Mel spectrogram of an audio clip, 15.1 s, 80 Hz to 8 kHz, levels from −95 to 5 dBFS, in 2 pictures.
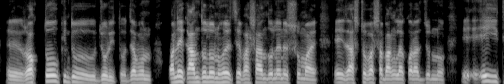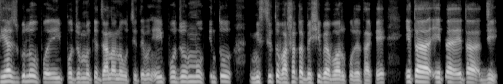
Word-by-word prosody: এ - - 0 0.2
রক্তও 195 +6 +5
কিন্তু 175 -1 -1 0.4
জড়িত। 120 -5 -1 0.2
যেমন 135 0 +1 0.4
অনেক 175 +2 +4
আন্দোলন 165 +1 +2
হয়েছে 160 0 +2
ভাষা 140 +2 -1
আন্দোলনের 145 -1 -2
সময়। 135 -4 0 0.3
এই 150 - +1
রাষ্ট্রভাষা 145 +2 0
বাংলা 135 0 +1
করার 135 -3 0
জন্য। 130 -2 -6 0.4
এ - - -7 0.3
এই 195 - +5
ইতিহাসগুলো 185 +2 +1 0.2
প - - -31 0.2
এই 155 - -3
প্রজন্মকে 150 0 -4
জানানো 140 0 +1
উচিত 125 +1 -12
এবং 140 - -5
এই 170 - -1
প্রজন্ম 175 +1 -2 0.2
কিন্তু 175 +1 -4 0.5
মিশ্রিত 175 +3 -3
ভাষাটা 170 +4 +1
বেশি 150 +5 -2
ব্যবহার 135 -3 +3
করে 120 -2 -1
থাকে। 435 - -3 0.4
এটা 180 0 +5 0.3
এটা 165 +1 +1 0.2
এটা 155 0 0 0.2
জ্বি। 135 - -2
150 Hz, 150 wpm, -23 LUFS, 135-170 Hz, 0.5 s, রক্তও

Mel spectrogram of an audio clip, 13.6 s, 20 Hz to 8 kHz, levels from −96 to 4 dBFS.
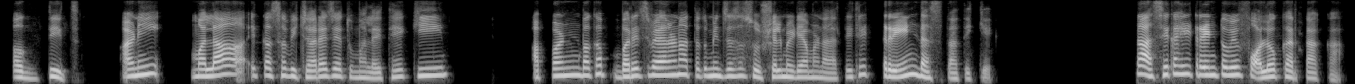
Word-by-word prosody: अगदीच. 175 +2 -3 0.4
आणि 250 +6 +3 0.4
मला 215 +3 +5 0.3
एक 225 +1 -9
असं 230 0 -1
विचारायचंय 205 +2 0
तुम्हाला 170 -3 -4
इथे, 170 +6 -5
की 230 +2 0 0.9
आपण 230 +2 0
बघा 235 +3 +1 0.2
बरेच 215 +3 +2
वेळेला 240 0 +4
ना, 265 - +2
आता 235 -4 -3
तुम्ही 220 0 +1
जसं 215 +1 -2
सोशल 195 -1 -2
मीडिया 185 -2 0
म्हणालात, 160 -4 -5
तिथे 225 +8 -5 0.2
ट्रेंड 215 +4 +4
असतात 155 -4 -5
एक, 145 - -14
एक - - -12 1.4
तर - - +5
असे 245 +1 +5
काही 275 +1 +1
ट्रेंड 245 -1 +4
तुम्ही 245 0 +3
फॉलो 190 +5 +4
करता 170 -4 -2
का? - - -12
215 Hz, 145 wpm, -21 LUFS, 185-235 Hz, 1.4 s, मला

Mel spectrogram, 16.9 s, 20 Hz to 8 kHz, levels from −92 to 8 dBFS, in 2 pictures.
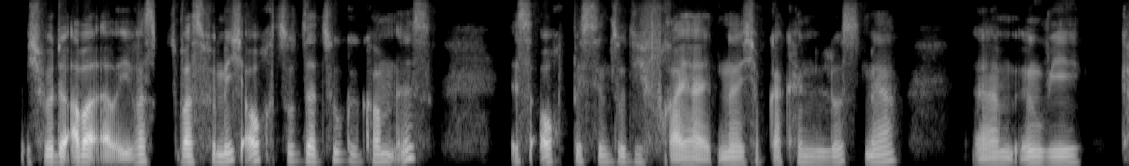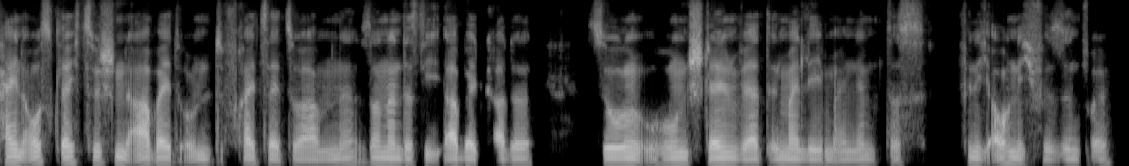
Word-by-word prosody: ich - - -6
würde - - +7
aber - - +10
aber - - +5
was 130 0 +1 0.2
was 115 0 +4
für 135 - -4
mich 135 +5 +2
auch 145 - +5
so 130 - -5
dazugekommen 130 -1 -2
ist, 175 +6 -4 0.6
ist - - -6
auch - - +3
bisschen 120 - -6
so 115 - -3
die 120 +1 -10
Freiheit, 85 -6 +2
ne? 100 +2 +1
Ich 100 - -4
hab - - -15
gar 95 - -2
keine 110 -2 -6
Lust 110 +5 -6
mehr, 125 +5 -1 0.5
ähm, 95 +2 -1
irgendwie 110 +3 -1 0.3
keinen - - +1
Ausgleich 100 +1 0
zwischen 100 -1 -1
Arbeit 95 0 +2
und 90 -1 -6
Freizeit - - -2
zu 80 - -2
haben, 80 +1 -2
ne, 90 +2 -5
sondern 95 -2 -1
dass 85 - -3
die - - -8
Arbeit - - +2
gerade 90 0 -2 0.4
so 90 0 +2
hohen 95 +1 0
Stellenwert 90 -3 +2
in 85 - -3
mein 85 -1 +1
Leben 80 0 -3
einnimmt, 80 +2 -7
das - - -8 0.2
finde 95 -1 -6
ich - - -5
auch 90 - +2
nicht 95 -4 -3
für 80 - -8
sinnvoll. 80 0 -7
95 Hz, 195 wpm, -24 LUFS, 85-115 Hz, 0.6 s, aber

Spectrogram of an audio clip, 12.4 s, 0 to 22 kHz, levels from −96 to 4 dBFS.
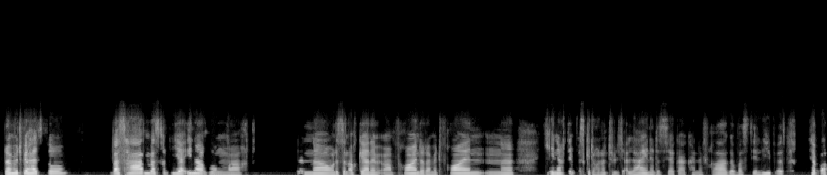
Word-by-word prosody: Damit 265 +3 +6
wir 285 -1 +8
halt 275 -1 +7
so 280 +1 0 0.6
was 265 0 +4
haben, 275 +1 +6
was 275 -1 +2
so 270 - -12
die 255 +1 -4
Erinnerung 245 -6 +2
macht. 200 0 -8 0.7
Genau, 235 0 0
das 220 0 -7
sind 245 - -6
auch - - -4
gerne 220 -1 0
mit - - -12
meinem 200 0 -7
Freund 255 +1 +1
oder 200 -2 -5
mit 210 +1 -12
Freunden, 255 -2 0
ne, 230 0 -4 0.4
je 240 +2 -4
nachdem. 240 -1 -3
Es - - -16
geht 195 -1 -10
auch 190 - -14
natürlich 180 -2 -14
alleine, 195 +4 -4
das 175 0 -16
ist - - -21
ja 95 - -9
gar 95 - -11
keine 185 -2 -18
Frage, 215 -1 -5
was 185 -1 -12
dir 180 - -11
lieb 230 +7 -4
ist. 175 -1 -8 0.3
Ich - - -8
habe 220 - 0
auch 210 - -1
230 Hz, 210 wpm, -21 LUFS, 200-255 Hz, 0.7 s, wir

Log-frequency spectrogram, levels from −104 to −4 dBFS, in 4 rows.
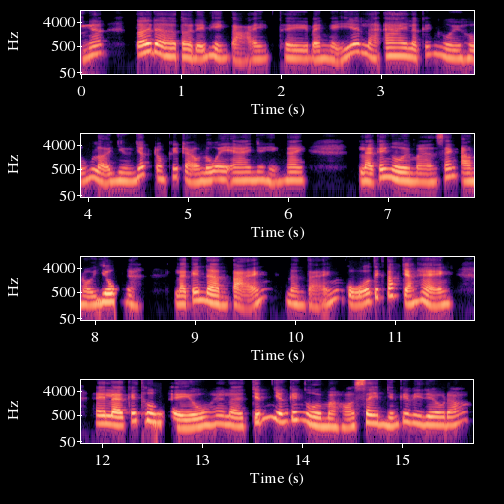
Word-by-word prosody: hiện 185 +6 -6
á 270 - -7 0.3
tới 265 +6 +6
đ 305 - +6 0.2
thời 190 -2 0
điểm 170 +1 -1
hiện 190 -5 -4
tại 165 +1 -8
thì 170 -2 -3
bạn 165 +1 -3
nghĩ 165 - -6
á 295 - +5
là 235 -8 -5
ai 215 -1 -1
là 190 - -1
cái 235 +8 -13
người 190 -8 -5
hưởng 175 +5 -7
lợi 160 -9 -1
nhiều 180 0 -4
nhất 280 - -2
trong 220 -2 -5
cái 255 +5 -6
trào 160 - -3
lưu 185 +2 0
AI 190 -2 -1
như 195 +1 -4
hiện 165 +1 -10
nay? 190 0 -3 0.5
Là 180 -2 +2
cái 240 +9 +1
người 200 -7 +3
mà 170 -1 -6
sáng 250 +9 -3
tạo 175 - -2
nội 170 0 -3
dung 215 +1 +7
nè, 195 - -7 0.4
là 180 -1 +2
cái 245 +8 +1
nền 195 -9 +4
tảng - - +1 0.2
nền 180 -4 -5
tảng 200 - -7
của 165 +1 +2
TikTok 330 +3 +1
chẳng 185 - +4
hạn, 180 -7 0 0.4
hay 240 -1 +4
là 215 -3 +8
cái 290 +9 +1
thương 285 -2 +4 0.2
hiệu 170 +4 +4
hay 235 +2 -4
là 200 -4 0
chính 375 +10 +1
những 285 -3 +4
cái 325 - +2
người 240 -11 +2
mà 185 -1 0
họ 175 0 -4
xem 240 +2 +3
những 200 0 -2
cái 280 +4 -2
video 220 -4 +1
đó? 210 +2 -3
195 Hz, 250 wpm, -25 LUFS, 175-235 Hz, 0.5 s, là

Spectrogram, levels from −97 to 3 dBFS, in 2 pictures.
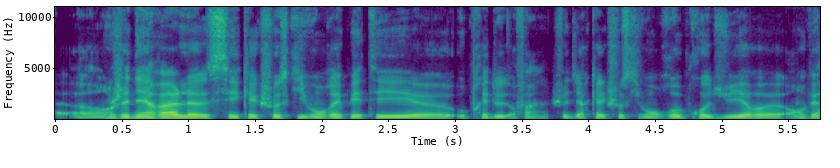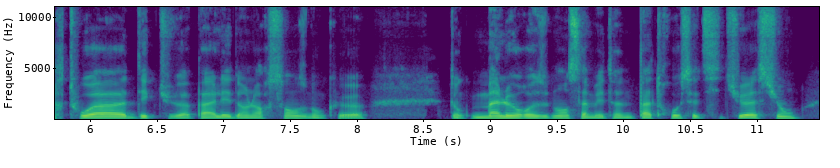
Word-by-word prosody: Heu, - - -6
en - - -2 0.2
en - - 0
général, 125 +2 +6
heu, 115 -4 +6
c'est 105 +1 +1
quelque 110 0 -1
chose 125 -3 +1
qu'ils 110 - -5
vont 105 0 0
répéter, 120 +3 +3
heu, 100 -2 +2
auprès 115 - -4
de 110 +2 -1
enfin, 100 -1 -8
je - - -6
veux - - -4
dire 110 +1 -4
quelque 105 - -1
chose 130 - -4
qu'ils 120 - -11
vont 105 -1 -2
reproduire, 120 +2 +1
heu, 100 -1 +1
envers 105 +1 -4
toi 125 0 +3
dès 115 +1 -3
que - - -25
tu 105 - -11
vas 100 -1 -2
pas 110 - -3
aller 110 0 0
dans 105 -1 -4
leur 105 0 -5
sens 125 -5 -4
donc, 100 -2 -9
heu, - - -3 0.6
donc 95 -1 -6
malheureusement, 120 +1 +1
ça 130 -2 0
m'étonne 100 0 -6
pas 105 - 0
trop 130 - -5
cette 115 - -5
situation 120 +9 -2
110 Hz, 235 wpm, -23 LUFS, 105-125 Hz, 0.6 s, général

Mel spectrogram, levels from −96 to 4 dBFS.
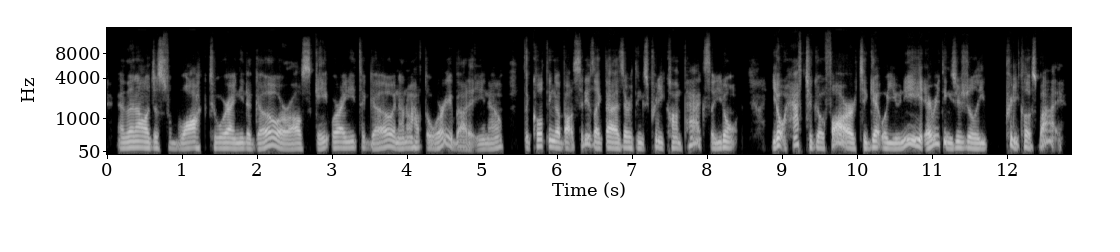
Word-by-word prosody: and 120 0 -2
then 135 +1 +3
I'll 130 -2 +4
just 125 0 -3
walk 120 +3 +2
to 120 - -7
where 120 0 +2
I 115 - +2
need 115 +1 -2
to 115 - -2
go, 120 - +1
or 105 0 +2
I'll 115 0 +2
skate 115 +3 -3
where 130 -1 +2
I 125 - 0
need 130 +1 -4
to 130 - -9
go 135 +8 -1
and 120 -4 -2
I 115 - -3
don't 125 +1 -3
have 125 - -6
to - - -6
worry - - -1
about - - -4
it, - - -8
you 105 +1 -7
know? 115 +6 -5 0.3
The 130 - -6
cool 160 0 +1
thing 145 -3 +1
about 130 - +2
cities - - -4
like 115 - 0
that, 130 -3 +5
is 125 - -4
everything's 125 -3 -1
pretty 135 -4 -3
compact, 125 +8 -4
so - - -6
you 120 +3 -2
don't 135 -3 +1 0.5
you - - 0
don't - - +4
have - - +1
to - - -3
go - - 0
far 120 -2 +6
to 120 +1 -3
get 140 +3 +2
what 120 -2 0
you 115 +1 -1
need. 105 -4 +2
Everything's 120 - +1
usually 120 -4 0 0.2
pretty - - -1
close - - +1
by. - - -3
125 Hz, 275 wpm, -25 LUFS, 115-130 Hz, 0.5 s, far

